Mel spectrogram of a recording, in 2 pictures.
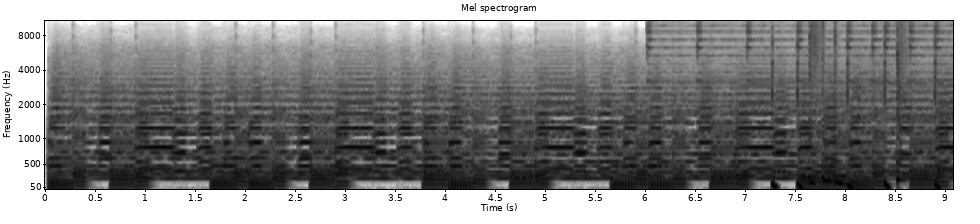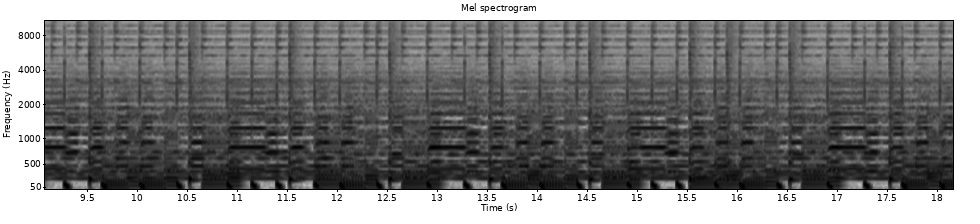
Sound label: FAILED; EDGE RALLY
